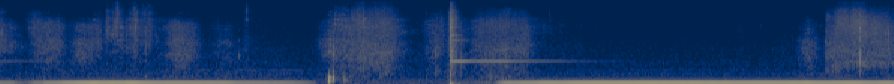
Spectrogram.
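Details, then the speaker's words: Steady low pure tones with a pause and click between them, moved from ear to ear with eyes closed in a role-played ASMR hearing check during a simulated cranial-nerve-style exam; audiometry test tones. "I would do this some from ear to ear and also just you just close your eyes then I will go from one ear to the other and then you have to tell me which year it is."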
